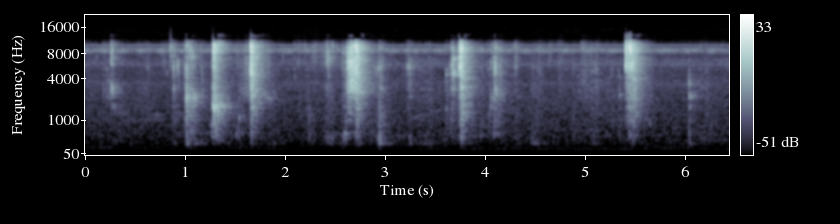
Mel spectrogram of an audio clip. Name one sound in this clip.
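A man sucks and slurps loudly close to a microphone.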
